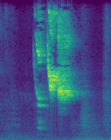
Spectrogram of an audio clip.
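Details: Single parrot call recorded at a breeding centre, a grating double-pulsed squawk lasting about half a second, the second part louder and longer, against a near-silent background.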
